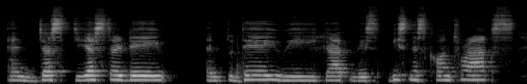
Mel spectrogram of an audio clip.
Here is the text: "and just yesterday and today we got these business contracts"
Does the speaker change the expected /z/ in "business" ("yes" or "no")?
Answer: yes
